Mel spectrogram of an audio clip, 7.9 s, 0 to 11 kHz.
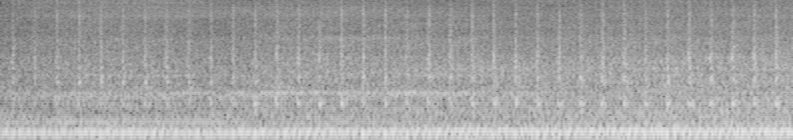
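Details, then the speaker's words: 2006 Chevrolet Silverado on jack stands, heard from underneath at idle: a steady low rumble with a light metallic rattle of about three to four a second that sounds rotational. Owner suspects the torque converter or flex plate, source unknown. "yep still doing it that sounds rotational maybe it is the freaking torque or the uh flex plate I don't know I cannot tell where it's coming"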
